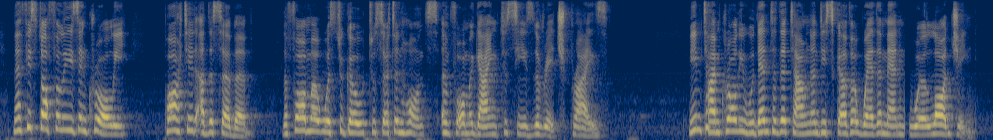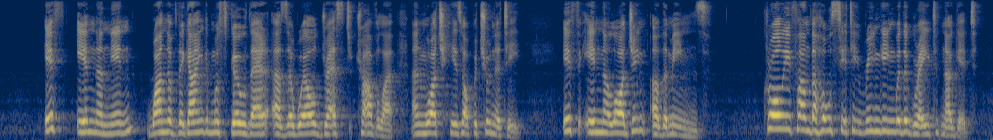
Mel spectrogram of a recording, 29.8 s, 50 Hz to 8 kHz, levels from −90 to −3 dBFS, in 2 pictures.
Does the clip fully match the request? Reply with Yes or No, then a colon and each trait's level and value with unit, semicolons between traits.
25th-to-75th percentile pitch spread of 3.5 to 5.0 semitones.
Yes: average, 4.0 semitones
